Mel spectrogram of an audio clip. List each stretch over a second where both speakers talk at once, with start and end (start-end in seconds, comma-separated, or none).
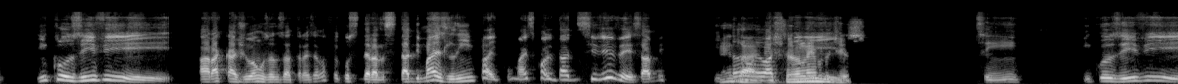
7.2-8.5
